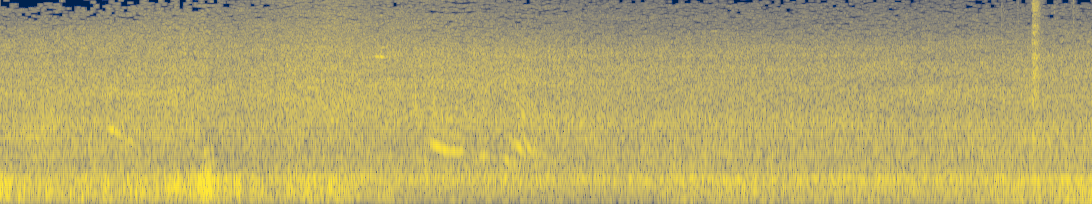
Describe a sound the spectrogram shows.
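Tyres hiss on the road as a bus drives off.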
